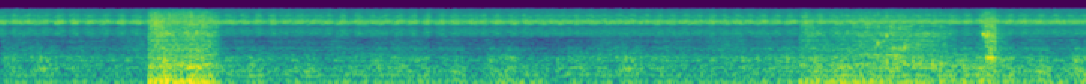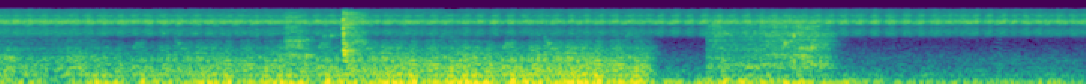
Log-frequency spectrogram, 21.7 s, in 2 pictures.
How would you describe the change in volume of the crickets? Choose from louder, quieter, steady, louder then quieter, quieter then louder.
steady.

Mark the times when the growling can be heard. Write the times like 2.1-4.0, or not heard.
not heard.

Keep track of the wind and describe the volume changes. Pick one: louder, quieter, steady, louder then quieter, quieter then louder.
louder then quieter.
